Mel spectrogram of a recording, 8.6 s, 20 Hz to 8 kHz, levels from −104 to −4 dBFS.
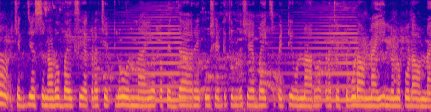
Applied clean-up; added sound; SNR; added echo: none; Bowed string instrument; 13 dB; none.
